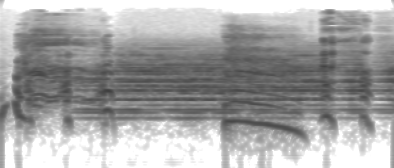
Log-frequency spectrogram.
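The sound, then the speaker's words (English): Loud train horns blare in long, sustained blasts, several overlapping tones with brief dips between them, filling the whole stretch without any talking. “They're really honking those horns.”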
